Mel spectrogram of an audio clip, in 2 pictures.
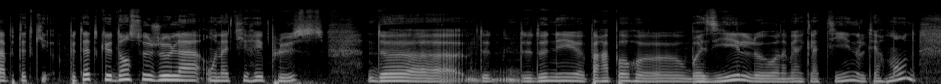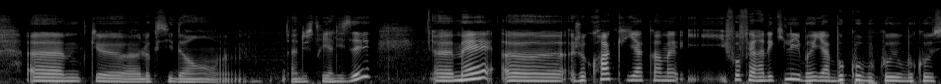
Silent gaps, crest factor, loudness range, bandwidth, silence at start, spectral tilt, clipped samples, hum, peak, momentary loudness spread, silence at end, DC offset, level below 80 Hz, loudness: none; 20 dB; 4 LU; 16.5 kHz; 0 s; -5.5 dB/octave; under 0.1%; none; -10 dBFS; 11 LU; 0 s; under 0.1%; -50 dBFS; -30 LUFS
